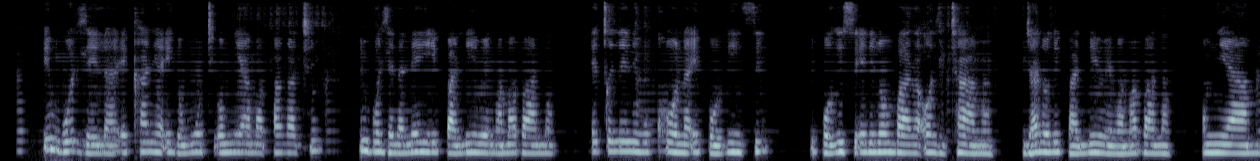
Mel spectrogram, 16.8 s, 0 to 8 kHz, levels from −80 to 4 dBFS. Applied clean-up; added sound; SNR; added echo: neural mask model DeepFilterNet 3.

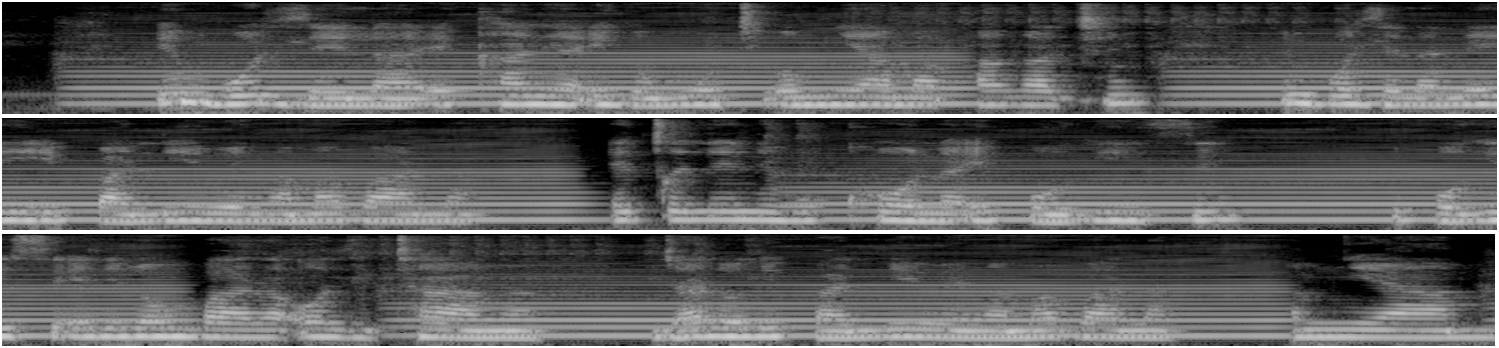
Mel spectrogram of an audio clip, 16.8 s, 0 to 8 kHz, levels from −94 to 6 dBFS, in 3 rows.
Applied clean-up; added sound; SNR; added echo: none; Bowed string instrument; 6 dB; reverberation time 0.2 s.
